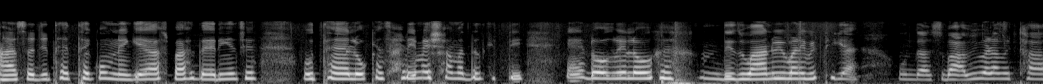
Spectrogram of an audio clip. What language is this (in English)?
Dogri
